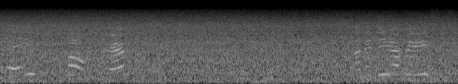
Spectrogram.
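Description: Waterfall at Ättestupan, also called Brudslöjan, on the diabase mountain Halleberg in Sweden, pours as a steady, broad roar of falling water, with faint birdsong chirping above it throughout.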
